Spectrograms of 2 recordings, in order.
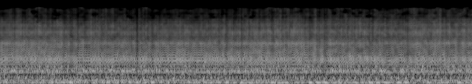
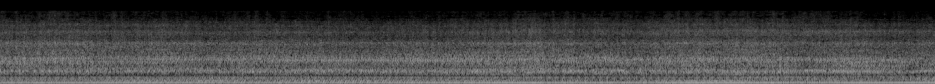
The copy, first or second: first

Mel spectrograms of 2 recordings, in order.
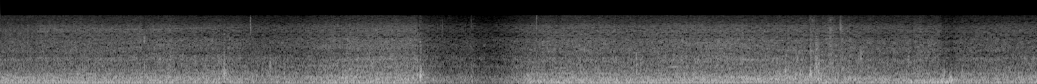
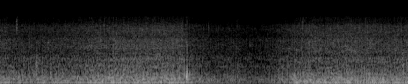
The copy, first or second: second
